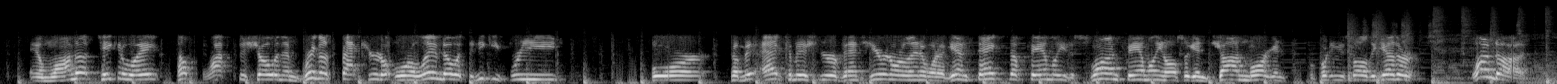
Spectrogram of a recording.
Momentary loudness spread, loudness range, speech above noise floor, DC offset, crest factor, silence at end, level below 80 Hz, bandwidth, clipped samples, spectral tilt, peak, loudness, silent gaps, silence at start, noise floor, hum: 9 LU; 1 LU; 22 dB; under 0.1%; 14 dB; 0 s; -38 dBFS; 11 kHz; under 0.1%; -7 dB/octave; -4 dBFS; -18 LUFS; none; 0.2 s; -39 dBFS; none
